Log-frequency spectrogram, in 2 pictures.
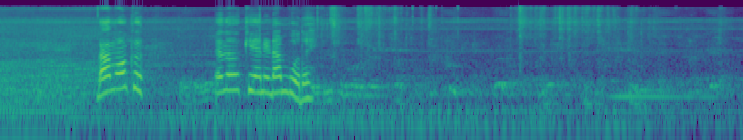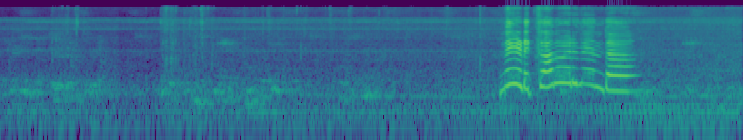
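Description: A small dog whines and yelps close by.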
